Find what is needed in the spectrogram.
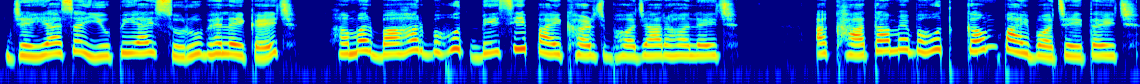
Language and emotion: Maithili, sad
